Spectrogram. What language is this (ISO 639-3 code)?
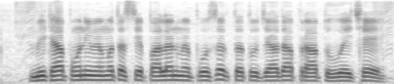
mai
